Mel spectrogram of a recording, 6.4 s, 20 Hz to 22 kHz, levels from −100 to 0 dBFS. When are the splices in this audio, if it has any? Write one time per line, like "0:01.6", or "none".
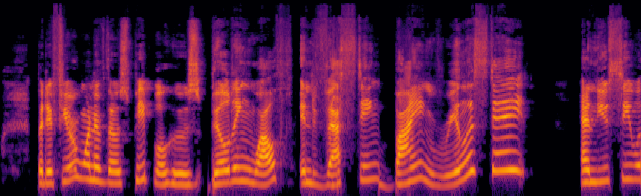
0:02.0
0:02.9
